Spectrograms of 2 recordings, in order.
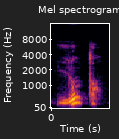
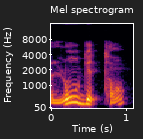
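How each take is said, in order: First: No g sound is heard in the middle. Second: A g sound is heard in the middle. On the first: The speaker calls it right. "mais on dit longtemps" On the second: The speaker calls it wrong. "on ne dit pas longue-temps"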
